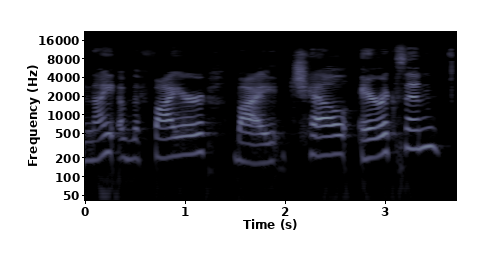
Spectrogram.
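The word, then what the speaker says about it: Kjell: of the fire by chell eriksen it's spelled differently but i looked it up and then it's chill but it's spelled k-j-e-l-l and this uh police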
